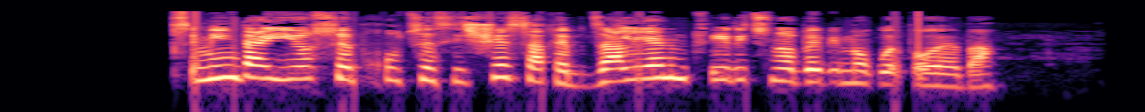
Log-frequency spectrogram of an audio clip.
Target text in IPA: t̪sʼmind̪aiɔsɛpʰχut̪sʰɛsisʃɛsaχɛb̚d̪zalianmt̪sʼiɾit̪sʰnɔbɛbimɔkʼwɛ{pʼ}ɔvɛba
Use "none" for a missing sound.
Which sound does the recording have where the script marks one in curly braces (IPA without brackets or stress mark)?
pʼ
